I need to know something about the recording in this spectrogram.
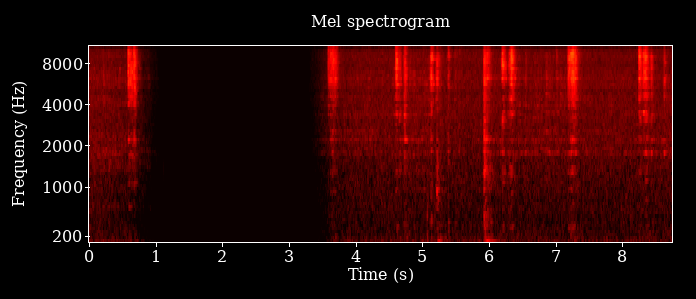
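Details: Congreve clock in a cold garage, whose lethargic action kept stopping it: faint light metallic clicks at loose, unhurried intervals, no grinding or rough clunks; now running nicely.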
